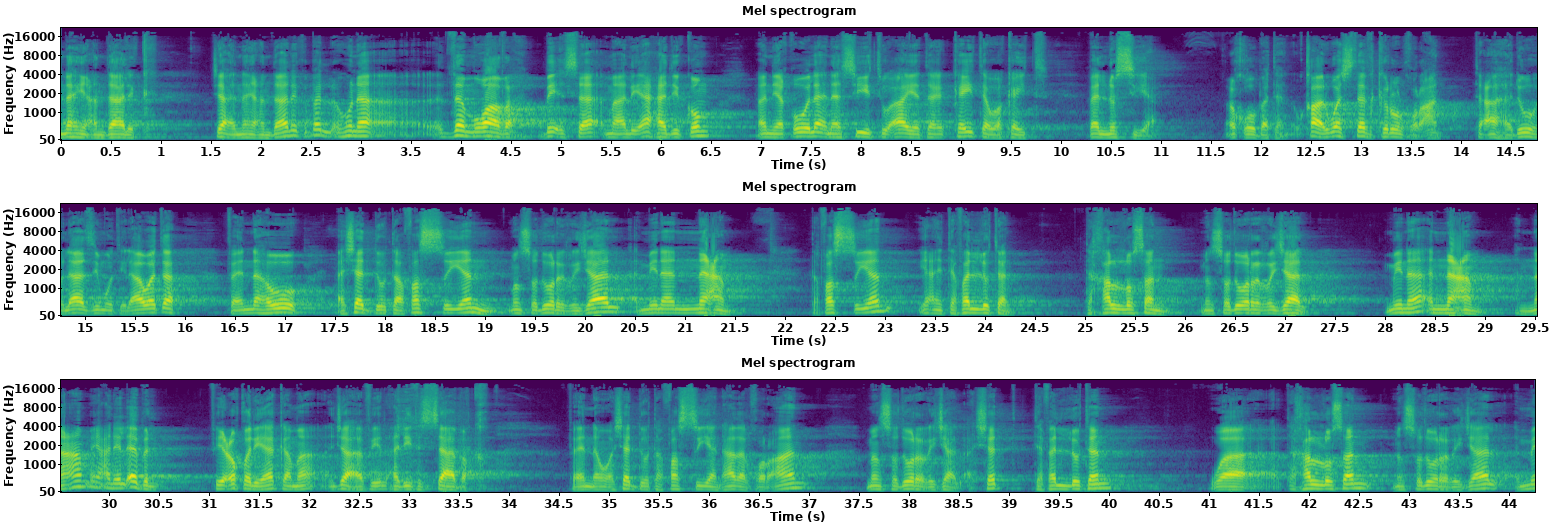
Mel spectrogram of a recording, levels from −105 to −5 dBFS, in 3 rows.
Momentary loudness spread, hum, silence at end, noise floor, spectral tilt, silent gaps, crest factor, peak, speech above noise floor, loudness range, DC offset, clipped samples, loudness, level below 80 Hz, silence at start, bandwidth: 15 LU; none; 0 s; -57 dBFS; -3.5 dB/octave; none; 20 dB; 0 dBFS; 38 dB; 4 LU; under 0.1%; under 0.1%; -19 LUFS; -60 dBFS; 0 s; 19 kHz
